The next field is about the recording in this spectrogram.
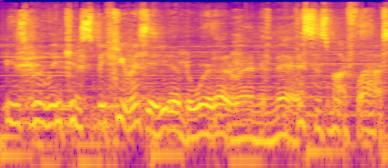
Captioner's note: laughs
